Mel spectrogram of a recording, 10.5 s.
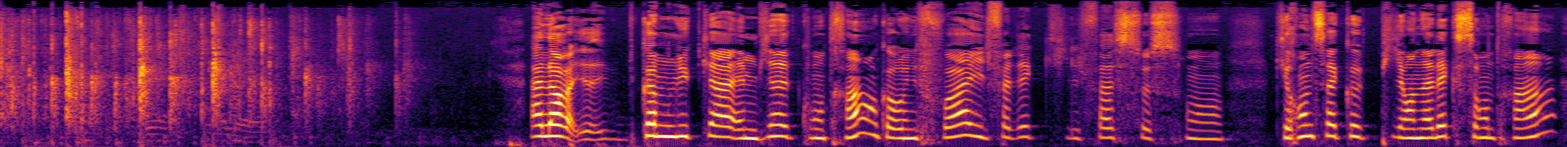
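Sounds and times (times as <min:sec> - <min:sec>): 
audience applause: 0:00.0 - 0:02.8
speech: 0:03.6 - 0:10.4.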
